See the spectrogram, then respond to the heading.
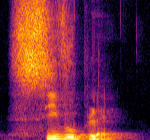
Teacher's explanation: you will usually hear SI VOUS PLAIT, using the simple removal of the L in IL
